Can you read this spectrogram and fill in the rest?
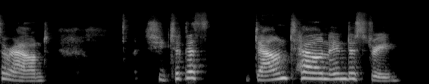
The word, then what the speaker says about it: Industry: It's called Industry, Illinois. And what I've learned is you have to put the emphasis on the in, right? Is that right? Industry. – I typically say industry.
